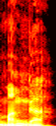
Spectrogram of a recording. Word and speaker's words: manga: Additionally, she's made appearances in songs, novels, and manga. Is that how you say it? Manga or manga? It's manga.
